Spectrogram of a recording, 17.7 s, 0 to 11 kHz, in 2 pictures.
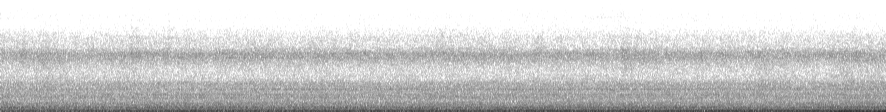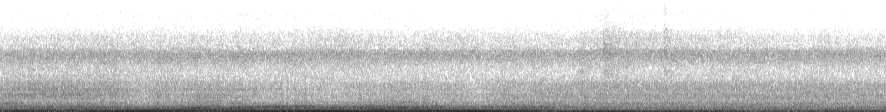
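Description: A New Flyer Xcelsior XD40 diesel city bus engine, heard from inside the cabin. It idles steadily at a stop, then about eight seconds in it revs up as the bus pulls away, rising and dropping in pitch through gear changes, and settles back down near the end.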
